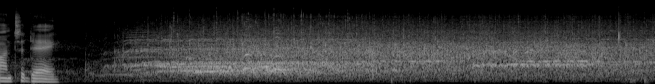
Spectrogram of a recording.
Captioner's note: audience clapping and cheering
